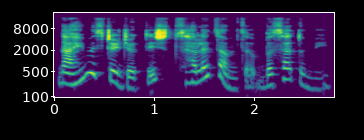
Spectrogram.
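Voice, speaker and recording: A woman's voice: a little high, very animated, moderate pace, a little mellow, slightly rough, pitched above the performer's own voice, heavily acted. A woman storyteller voicing a clever, teasing woman doctor who explains things patiently and with assurance. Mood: assured.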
